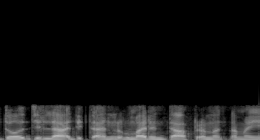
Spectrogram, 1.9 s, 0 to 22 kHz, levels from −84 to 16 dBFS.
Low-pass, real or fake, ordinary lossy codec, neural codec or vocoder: 5.4 kHz; fake; none; autoencoder, 22.05 kHz, a latent of 192 numbers a frame, VITS, trained on many speakers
